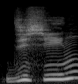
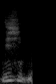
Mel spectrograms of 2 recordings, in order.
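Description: First: It has the Kansai pitch pattern for confidence. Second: It has the Kansai pitch pattern for earthquake. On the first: It means self-confidence. "自分自信があるの方は、自信って言うんですよ" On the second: It means an earthquake. "関西弁で揺れる地震はね"

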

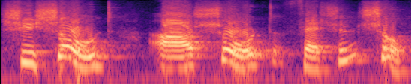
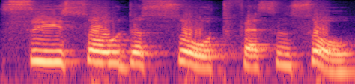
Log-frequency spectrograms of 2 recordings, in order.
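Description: First: The first word starts with an sh sound. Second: The first word starts with an s sound. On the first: The speaker calls it right. "সো এটা হচ্ছে ইংরেজির প্রমিত উচ্চারণ" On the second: The speaker calls it wrong. "তাহলে এটা ঢাকাইয়া accent হয়ে যেত"

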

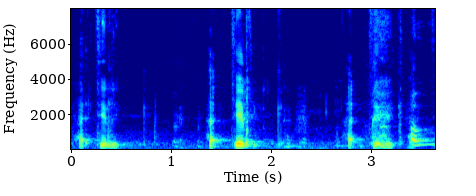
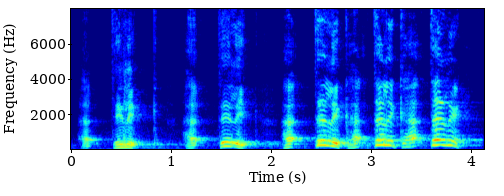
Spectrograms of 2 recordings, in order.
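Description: First: The threat is delivered in a soft romantic tone. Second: The threat is delivered in an intense dramatic tone. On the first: The scene is played as a romance. "هي دي الرومانسية" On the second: The scene is played as a serious drama. "بس دي يعني فيها دراما"

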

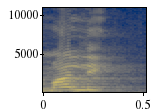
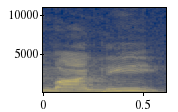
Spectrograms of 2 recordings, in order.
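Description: First: The final vowel is said short. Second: The final vowel is said long. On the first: The speaker calls it wrong. "छोटी सी sound तो नहीं है ना कि ऐसे बोल रहे हैं माली, नहीं ना" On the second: The speaker calls it right. "तो बड़ी ई सी आवाज़ आ रही है"

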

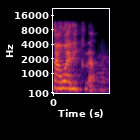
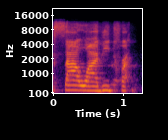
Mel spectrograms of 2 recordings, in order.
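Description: First: It is said fast. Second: It is said slowly.

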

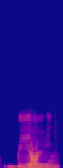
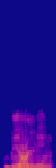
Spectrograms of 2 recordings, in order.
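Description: No difference in how they are said.

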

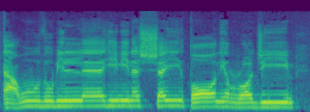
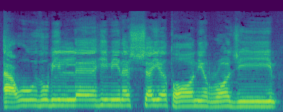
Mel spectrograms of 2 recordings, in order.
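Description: First: The y in shaytan stays without a vowel. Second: The y in shaytan is given a vowel. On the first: The speaker calls it right. "امال اقولها ازاي؟" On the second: The speaker calls it wrong. "ده خطا"

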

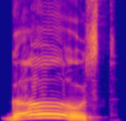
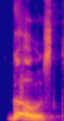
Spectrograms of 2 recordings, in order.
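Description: First: The word is said in a robotic voice. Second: The word is said quickly. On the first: "Тепер як робот по складах" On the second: "Тепер швидко"

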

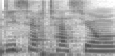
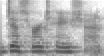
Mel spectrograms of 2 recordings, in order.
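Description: First: The word is said with a French pronunciation. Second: The word is said with an American pronunciation. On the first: It names a long written exam. "I'm using the French pronunciation of the word" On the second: It names a doctoral thesis. "as Americans, we refer to as the dissertation"

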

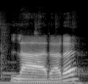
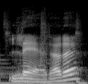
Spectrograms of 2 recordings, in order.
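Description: First: The first vowel is open, like a. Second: The first vowel is closed, like e. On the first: The speaker calls it right. "etwas offener" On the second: The speaker calls it wrong. "Nicht Lehrer"

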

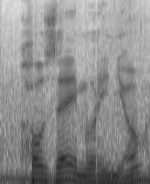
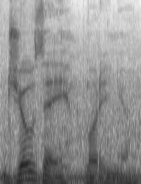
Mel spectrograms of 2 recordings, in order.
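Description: First: The J in Jose is not pronounced. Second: The J in Jose is pronounced. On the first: The speaker calls it wrong. "it's not" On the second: The speaker calls it right. "in Portuguese you pronounce the J's"

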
